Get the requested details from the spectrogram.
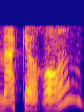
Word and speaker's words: macaron: Well, you know, as it turns out, French macaroons, in French they pronounce them macaron, but just for ease of the listeners more familiar, I'm going to call them French macaroons.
